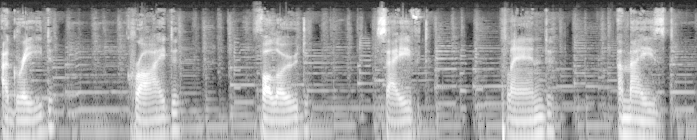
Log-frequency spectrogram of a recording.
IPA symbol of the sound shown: d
